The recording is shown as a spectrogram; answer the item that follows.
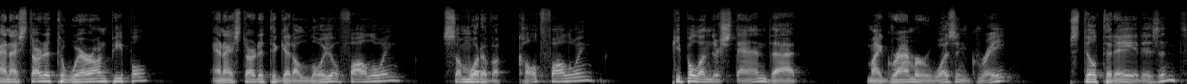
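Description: A man with a Montreal accent, medium pitch and lively intonation, with long, frequent pauses on a very clean recording with a silent background. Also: moderate pace. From Montreal, Canada. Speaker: radio and podcast host, hockey analyst. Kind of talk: casual interview chat. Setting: studio. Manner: passionate, animated.

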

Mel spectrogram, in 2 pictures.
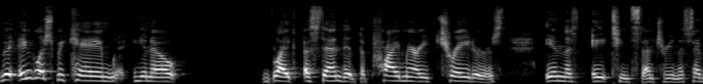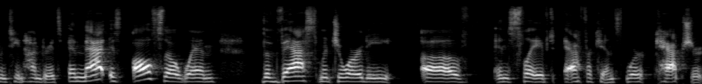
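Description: A woman's normal speaking voice at medium pitch, with an American accent, on a very clean recording with a silent background. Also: ordinary pitch variation, fairly slow pace. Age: 50s. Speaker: historian and author. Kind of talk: interview.

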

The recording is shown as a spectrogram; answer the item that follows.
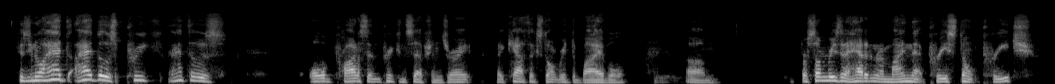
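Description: Somewhat breathy and fairly high-pitched, a man with an American accent talks at a fairly quick pace with very wide pitch swings and long, frequent pauses, in a dry, close sound with no echo and a quiet background. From US West Coast, Los Angeles area. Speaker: author and evangelist. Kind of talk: interview conversation.

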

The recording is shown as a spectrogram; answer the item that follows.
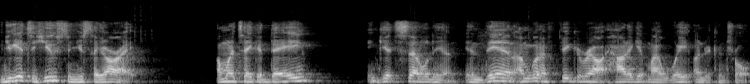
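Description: Somewhat breathy, a man speaks at a medium pitch. His pace is fairly quick, with ordinary pitch variation. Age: 30s. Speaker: fitness trainer and DJ. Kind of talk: casual chat.

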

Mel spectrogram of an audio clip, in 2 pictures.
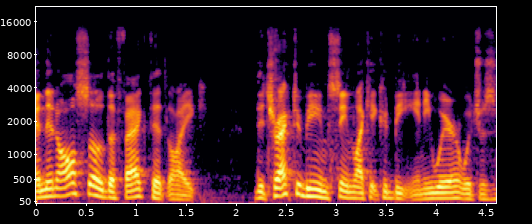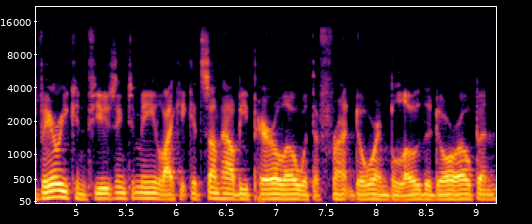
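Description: A man with a fairly low pitch and a plain, everyday voice, ordinary pitch variation, a fairly quick pace, on a very clean recording with a silent background. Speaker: podcast co-host. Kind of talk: casual chat.

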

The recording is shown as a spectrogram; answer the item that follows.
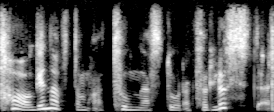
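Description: Using a plain, everyday voice, a woman speaks at a fairly slow pace with lively intonation. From Soviet Union. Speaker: healthcare entrepreneur. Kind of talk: interview.

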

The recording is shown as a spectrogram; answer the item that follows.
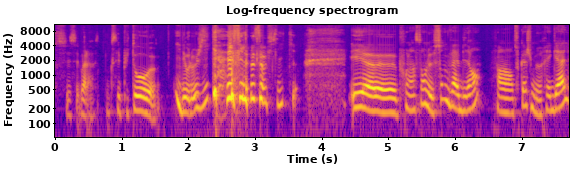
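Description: A woman with a dark, mellow tone speaks with very wide pitch swings and big swings in loudness. Long, frequent pauses run through her speech. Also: medium pitch for a woman, moderate pace. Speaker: podcast host. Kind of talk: casual group discussion. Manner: animated.

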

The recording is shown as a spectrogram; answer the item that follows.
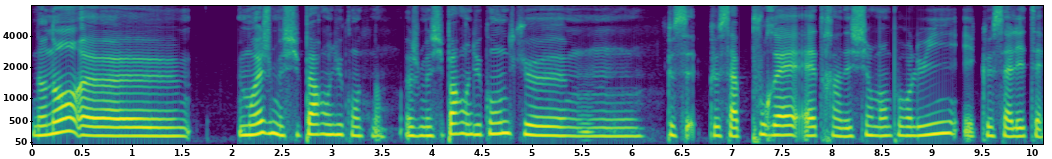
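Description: Speaking very slowly with fairly even intonation, a woman has a dark, mellow tone in a dry, close recording with no echo. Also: medium pitch for a woman. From Marseille, southern France. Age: 30s. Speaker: podcast guest, older sister. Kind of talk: casual conversation.

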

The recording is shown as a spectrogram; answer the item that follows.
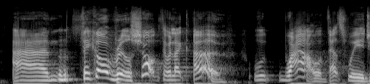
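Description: Delivery comes at a moderate pace against noticeable background noise. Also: woman. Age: 40s. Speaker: podcast host. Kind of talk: casual interview.

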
